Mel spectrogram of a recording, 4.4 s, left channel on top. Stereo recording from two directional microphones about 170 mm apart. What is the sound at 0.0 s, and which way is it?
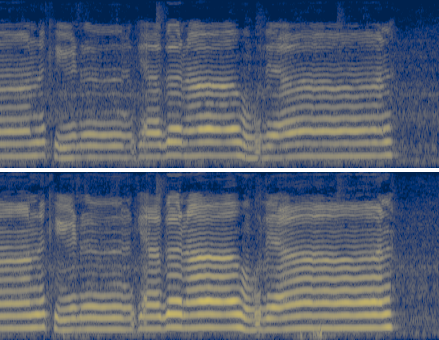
Mantra, 35° right (ahead or behind).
